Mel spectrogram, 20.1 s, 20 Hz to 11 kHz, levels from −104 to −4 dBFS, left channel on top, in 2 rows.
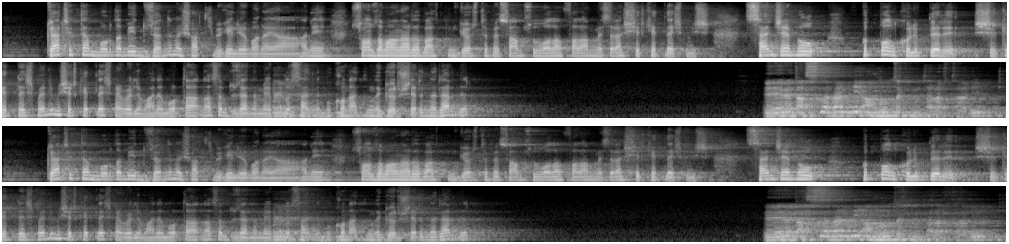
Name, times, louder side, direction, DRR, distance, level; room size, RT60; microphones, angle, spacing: voice 1, 0.5-14.7, left 3 dB, 55° left, 12 dB, 0.8 m, -33 dB
voice 2, 12.7-13.6 17.7-20.0, left 1 dB, 85° left, -3 dB, 2.8 m, -35 dB
22.0 x 15.5 x 9.9 m, 1.4 s
head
